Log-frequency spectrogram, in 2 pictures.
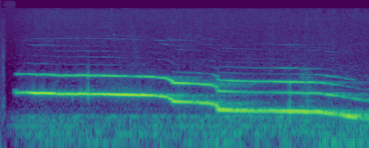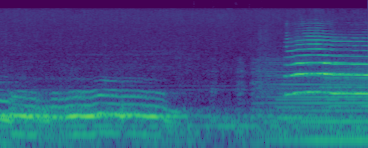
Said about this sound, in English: this version has a voice of an Alaskan tundra wolf. The wolf actually starts the song, and the other musicians join in.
